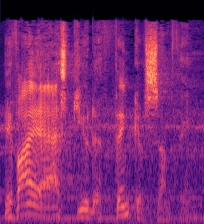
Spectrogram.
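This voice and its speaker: An actor playing a sly, menacing, foul-mouthed goblin assassin in a video game, with a gravelly voice and a sardonic, muttering, snarling delivery. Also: male voice, mid-range voice, sing-song, a little fast, fairly bright tone, long reverb tail, soft background music. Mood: quietly menacing. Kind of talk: video game character acting.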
